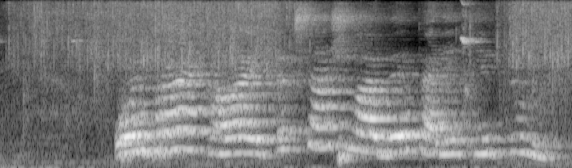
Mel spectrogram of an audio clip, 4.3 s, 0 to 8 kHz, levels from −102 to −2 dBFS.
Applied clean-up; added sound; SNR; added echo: none; Water tap, faucet; 16 dB; reverberation time 0.7 s.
